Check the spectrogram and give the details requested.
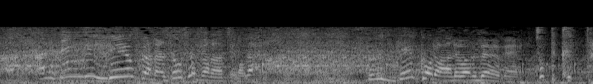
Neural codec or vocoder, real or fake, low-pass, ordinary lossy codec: codec, 16 kHz, 1.1 kbps, Voila-Tokenizer; fake; 7.2 kHz; MP3, 24 kbps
